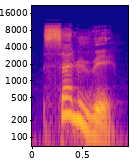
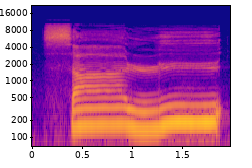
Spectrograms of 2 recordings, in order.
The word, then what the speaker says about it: saluer: Saluer. Okay, it can be quite difficult at the beginning. U here, saluer, saluer, saluer.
